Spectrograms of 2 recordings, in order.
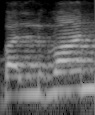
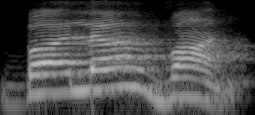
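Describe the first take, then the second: First: The ब and ल are run together. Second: The ब and ल are both fully pronounced. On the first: The speaker calls it wrong. "इसको बलवान नहीं पढ़ना है" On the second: The speaker calls it right. "ब और ल दोनों अक्षर पूरे पूरे हैं तो आपको दोनों को अलग अलग पढ़ के पूरा बोलना है"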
